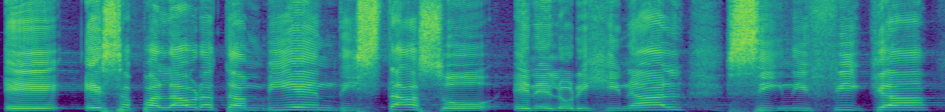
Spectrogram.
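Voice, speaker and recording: A man preaching a sermon as pastor, in a sing-song cadence that slows down for emphasis. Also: sits high, steady tone, fairly bright tone, clean tone, big-room sound. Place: church hall.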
